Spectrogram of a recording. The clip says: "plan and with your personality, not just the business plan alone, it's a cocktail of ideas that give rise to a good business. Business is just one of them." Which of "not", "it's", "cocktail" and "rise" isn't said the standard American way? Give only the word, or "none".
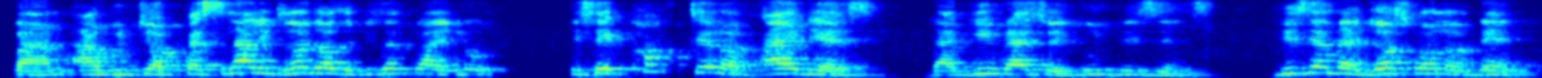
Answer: rise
